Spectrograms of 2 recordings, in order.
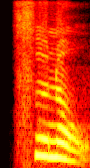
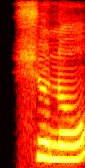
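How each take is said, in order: First: Said in the usual way. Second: SH starting सुनो; Pahari pronunciation. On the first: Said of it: "Hindi उच्चारण". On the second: Shown as a demonstration. Teacher showing Pahari speech, सुनो with sh for s. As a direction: say सुनो as "shuno". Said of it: "पहाड़ी उच्चारण".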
